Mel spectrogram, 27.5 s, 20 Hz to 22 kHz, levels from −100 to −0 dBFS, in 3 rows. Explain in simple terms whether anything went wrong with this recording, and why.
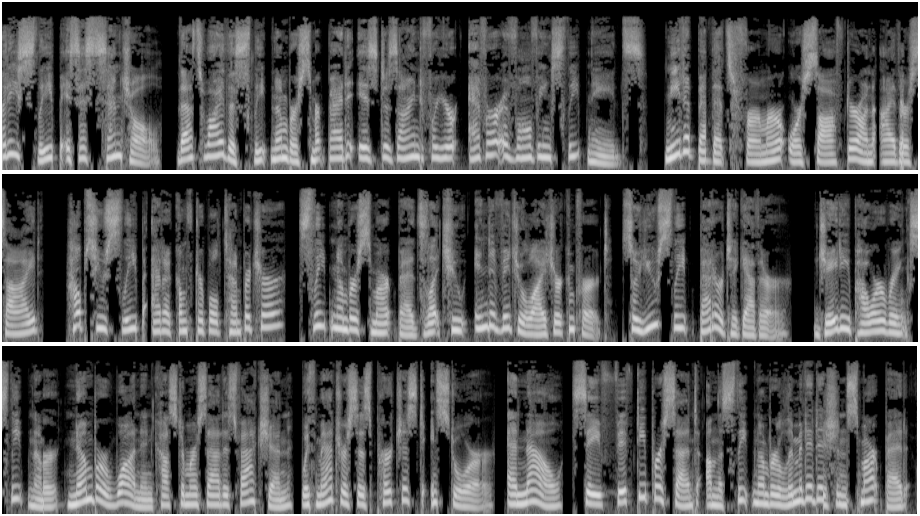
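Three short skips are heard, at 3.13 s, 7.03 s and 18.73 s. Each jumps straight past about a tenth of a second of speech with no pause in between. The 4-second spacing between the first two suggests audio missing between chunks as the likely cause: the recorder handles sound in fixed blocks and drops a sliver each time it finishes one block and starts the next, then joins the two ends directly.

From 8.98 s to 9.01 s there is a brief disturbance over the speech. This is DAB burbling, the sound of a weak digital radio signal. A small number of transmission errors slipped past the receiver's error correction and corrupted the compressed audio, putting short blips of noise into narrow slices of the frequency range. The short duration suggests only a few damaged audio frames.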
